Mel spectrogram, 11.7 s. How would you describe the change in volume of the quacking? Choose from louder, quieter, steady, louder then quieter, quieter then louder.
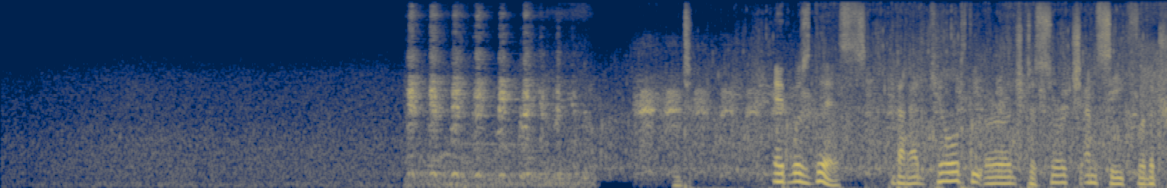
quieter.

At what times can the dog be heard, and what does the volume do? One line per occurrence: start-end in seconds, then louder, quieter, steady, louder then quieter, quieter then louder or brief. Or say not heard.
not heard.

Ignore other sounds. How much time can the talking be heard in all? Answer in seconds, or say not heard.
5 s.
